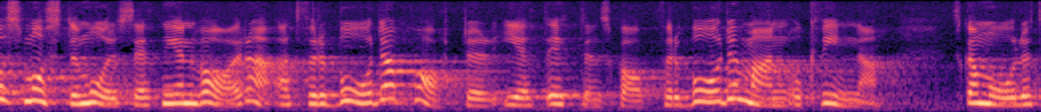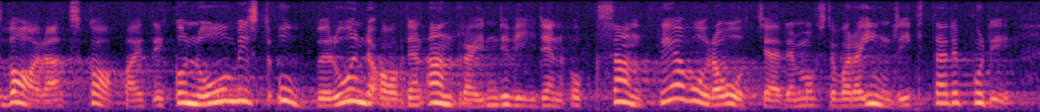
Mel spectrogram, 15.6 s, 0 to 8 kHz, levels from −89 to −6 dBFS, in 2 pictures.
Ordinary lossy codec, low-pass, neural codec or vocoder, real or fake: none; none; none; real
